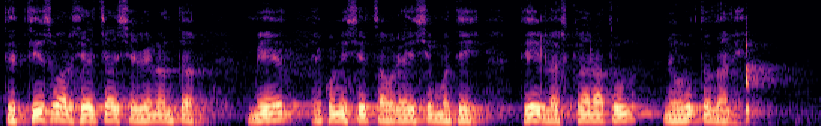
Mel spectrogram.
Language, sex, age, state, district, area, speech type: Marathi, male, 60+, Maharashtra, Satara, rural, read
